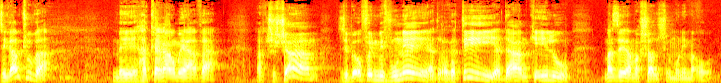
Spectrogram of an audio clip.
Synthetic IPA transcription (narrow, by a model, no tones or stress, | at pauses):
zeɡamt͡ʃuva̰ | meɦakaʁaomeaːva̰ | ʁa̰kʃeʃam | zebeo̞fe̞nmevune̞a̰dʁaɡatiad̪amkeʔilu | mazeamaʃalʃelmonema̰ʔo̞̰t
